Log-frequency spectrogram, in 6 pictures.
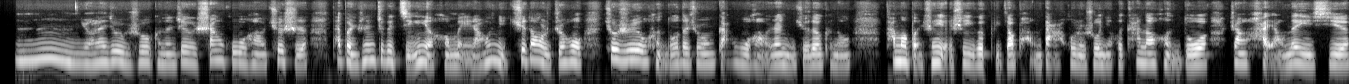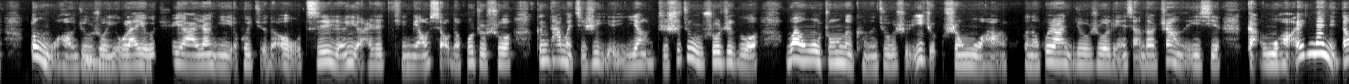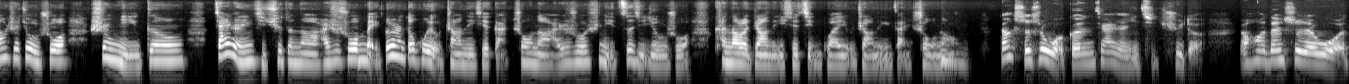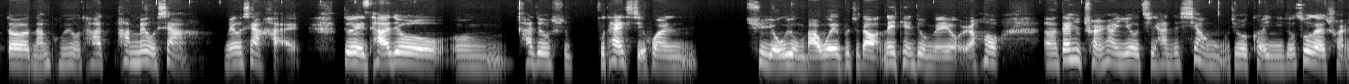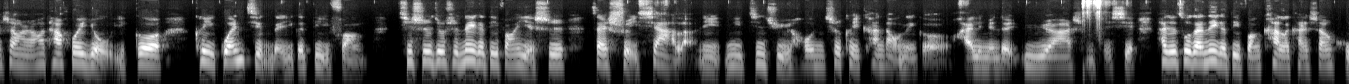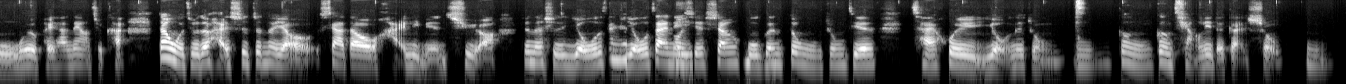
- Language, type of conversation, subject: Chinese, podcast, 有没有一次旅行让你突然觉得自己很渺小？
- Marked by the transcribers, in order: other background noise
